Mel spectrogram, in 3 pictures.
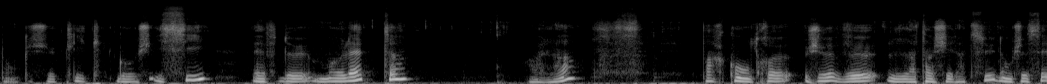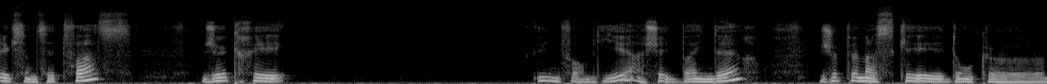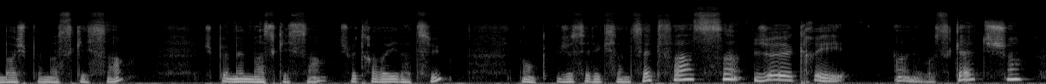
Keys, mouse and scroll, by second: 1.2 click, 2.4 F2, 3.0-5.1 typing, 6.1 scroll, 7.4 typing, 10.2 click, 12.9 click, 14.5 click, 15.8-19.0 scroll down 2, 19.2 click, 21.3 click, 22.1 click, 22.1 space, 23.5 click, 24.0 typing, 26.8 click, 29.0 click, 29.9-30.5 scroll up 1, 30.5 right click.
